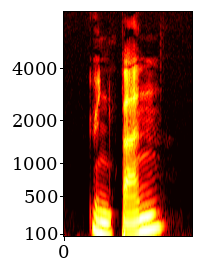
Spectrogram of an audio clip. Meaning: 1. plush velvet 2. breakdown (state of no longer functioning) 3. purlin
- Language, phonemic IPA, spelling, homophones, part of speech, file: French, /pan/, panne, pannes / paonne / paonnes, noun, Fr-panne.ogg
